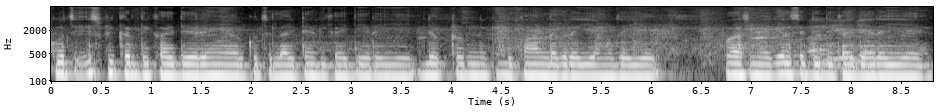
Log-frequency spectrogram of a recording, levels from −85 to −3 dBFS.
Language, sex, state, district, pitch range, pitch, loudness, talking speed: Hindi, male, Rajasthan, Bikaner, 130-140 Hz, 135 Hz, -15 LUFS, 175 wpm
